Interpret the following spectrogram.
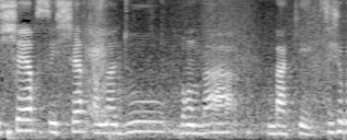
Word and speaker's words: Mbaké: Alors, on parle de lignée, tu es Bousso, mais le Cheikh, c'est Cheikh Ahmadou Bamba Mbaké. Si je prononce bien, c'est ça, oui. Mbaké?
